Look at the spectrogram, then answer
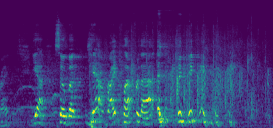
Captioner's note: crowd laughs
